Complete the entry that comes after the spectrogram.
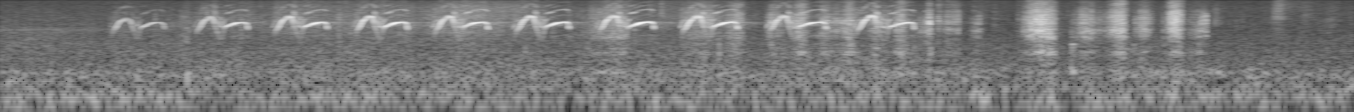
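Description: A bird calling a quick series of chirps, each a rising-and-falling note followed by a lower one, about two and a half a second for some four seconds. Then come short rattling bursts as small gravel is tipped from a plastic scoop onto the soil of a potted succulent.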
